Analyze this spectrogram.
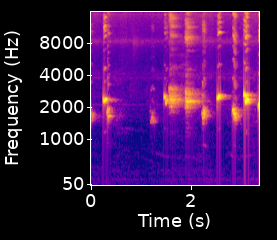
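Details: Straw-headed bulbul-style ropelan song variation, described as combining cucak rowo and trucukan phrases: short bright whistled notes, some sliding down, in quick irregular bursts after a pause.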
